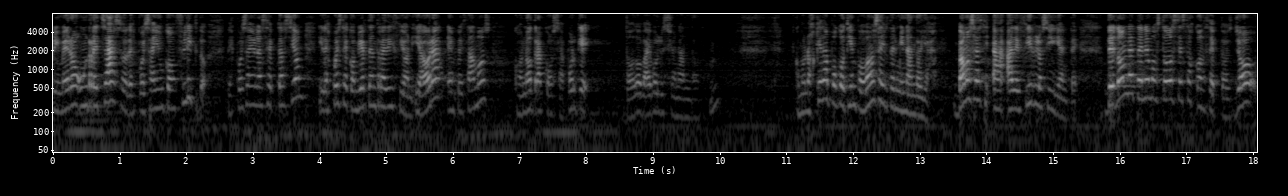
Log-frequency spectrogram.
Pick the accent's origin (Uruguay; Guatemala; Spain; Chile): Uruguay; moved away as an adult; now in United States; hace 30 años que salí de Uruguay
